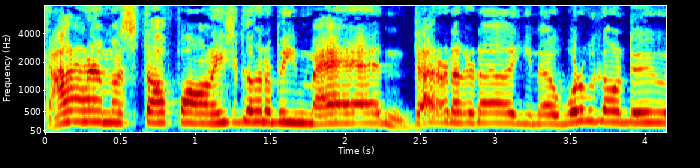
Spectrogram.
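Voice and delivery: high-pitched mock griping; fussing and complaining. Driver caught without his gear, hammed-up fussing and complaining. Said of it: "starts cussing and fussing and yelling and complaining".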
